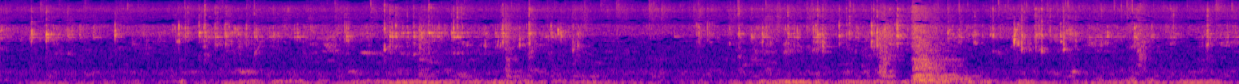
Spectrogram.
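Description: A metal teaspoon stirring cold milk with ice cubes in ceramic mugs: the liquid swirls and the spoon clinks against the mug sides, with one louder knock about seven seconds in. A low steady hum runs underneath.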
